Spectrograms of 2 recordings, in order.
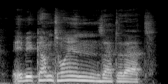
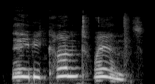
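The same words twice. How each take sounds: First: Raised pitch, stretched on "become". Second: Slow, very high squeaky repeat; mock falsetto. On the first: Real, not acted. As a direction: lift "become" high and let it fall. Repeats plot point, first take. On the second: Repeating the plot point to viewers, mock falsetto. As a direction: stretch it out in a tiny falsetto.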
